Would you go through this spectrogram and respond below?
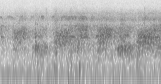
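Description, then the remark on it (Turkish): A dense crowd murmur of many students, a teacher's future students, a steady overlapping hum of voices with swelling waves, no single word standing out, sustained throughout at moderate loudness. “Bu uğultu ne?”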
